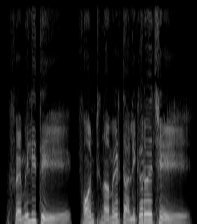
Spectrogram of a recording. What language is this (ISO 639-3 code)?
ben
